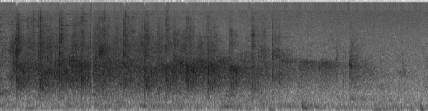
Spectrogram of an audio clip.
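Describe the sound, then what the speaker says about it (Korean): An audience claps to welcome a speaker at a Korean law-firm seminar on real-estate ownership, a broad steady applause that thins slightly toward the end. "큰 박수로 맞아주시기 바랍니다"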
